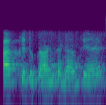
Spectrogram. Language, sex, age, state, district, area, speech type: Hindi, male, 18-30, Uttar Pradesh, Bhadohi, rural, conversation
